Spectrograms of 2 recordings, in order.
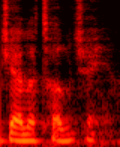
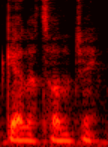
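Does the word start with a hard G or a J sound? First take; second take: J sound; hard G. First: The word begins with a soft J sound. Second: The word begins with a hard G sound. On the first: "it's a J sound for gelotology" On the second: "not gelotology"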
